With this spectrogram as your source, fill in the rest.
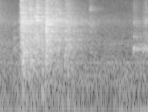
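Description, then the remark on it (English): Dry cereal pours into a small bowl in a quick rattling cascade that lasts under a second, then fades to a few faint settling ticks. No one speaks. “You poured it right amount, dude.”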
